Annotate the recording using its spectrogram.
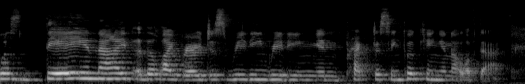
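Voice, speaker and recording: In a Portuguese accent, a woman talks at a fairly quick pace with a dark, mellow tone, fairly high pitch and big swings in loudness, with audible room echo. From Brazil, Amazon region. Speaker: chef. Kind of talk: interview. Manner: animated.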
